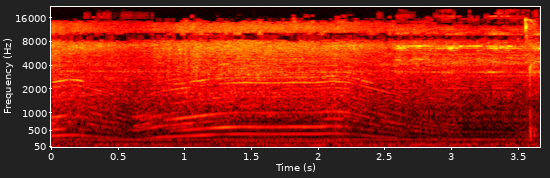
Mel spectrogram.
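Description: A chainsaw drones steadily at close range, its engine pitch rising and then falling as it carves a wooden gnome, loud and continuous throughout.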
